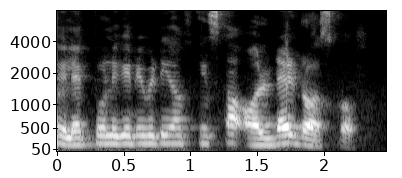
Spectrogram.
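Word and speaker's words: Rochow: ठीक है, रॉस्चो बोलो यार, रॉस्को बोलो बेटा, ये प्रोनाउंसिएशन है, तुम देखते रहना।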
